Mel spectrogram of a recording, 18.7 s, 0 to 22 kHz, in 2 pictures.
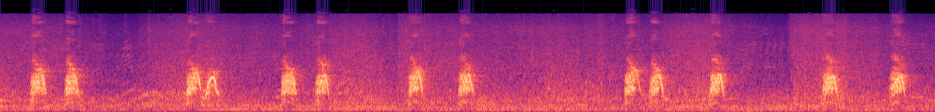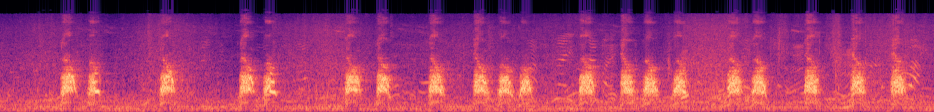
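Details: A dog barking, filmed handheld on a 4K camcorder: sharp, short barks in quick pairs and clusters, repeated steadily about every second for nearly twenty seconds, over a low hum of background noise.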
